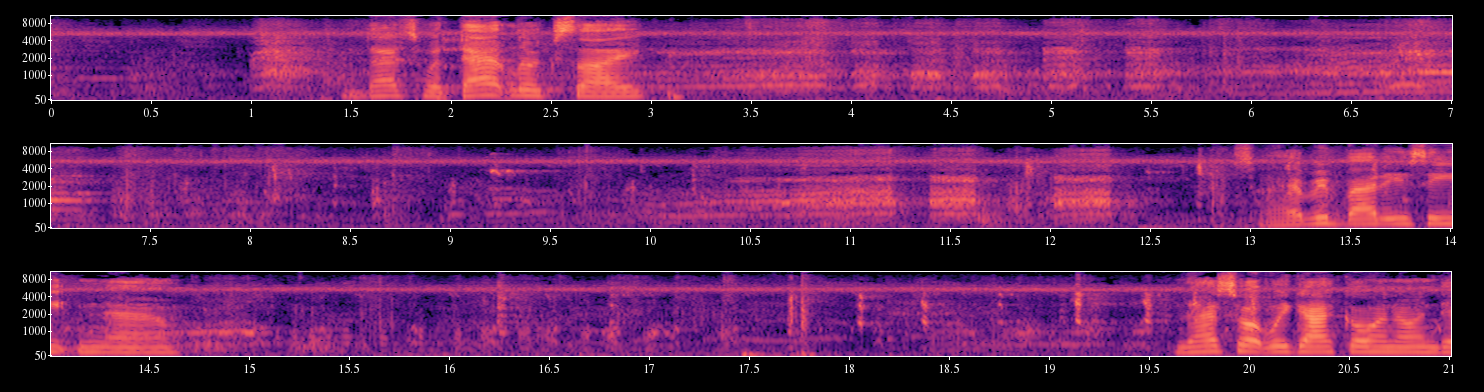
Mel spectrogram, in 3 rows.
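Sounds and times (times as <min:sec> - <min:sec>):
chickens clucking: 0:00.0 - 0:21.0.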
